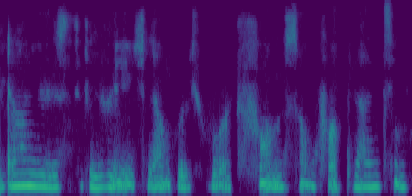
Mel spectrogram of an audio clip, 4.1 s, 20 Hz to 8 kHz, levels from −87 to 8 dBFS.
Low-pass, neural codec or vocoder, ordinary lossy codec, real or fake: none; codec, 16 kHz, 2 kbps, FreqCodec, smaller model; none; fake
